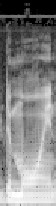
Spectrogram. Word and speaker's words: Des Moines: Anyways, I was coming down through Des Moines. I basically made stops all the way across Pronounced the Des country.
